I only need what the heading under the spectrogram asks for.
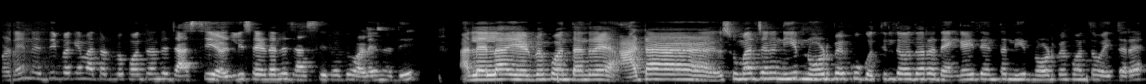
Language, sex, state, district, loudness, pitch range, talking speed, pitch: Kannada, female, Karnataka, Mysore, -17 LUFS, 220-250 Hz, 145 wpm, 235 Hz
